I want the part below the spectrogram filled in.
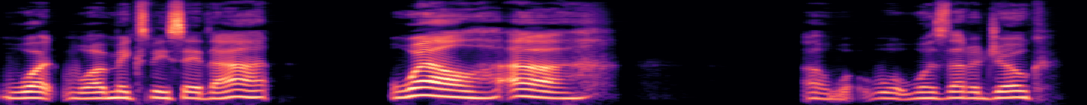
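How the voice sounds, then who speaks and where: A woman's voice: lowish voice, slow, no echo, studio quality. A woman playing a muscular female ogre roommate in a roleplay audio, friendly, easygoing and caring, with a casual, chatty way of talking and hesitant asides. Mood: chatty, upbeat. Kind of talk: roleplay audio acting, addressed to the listener.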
